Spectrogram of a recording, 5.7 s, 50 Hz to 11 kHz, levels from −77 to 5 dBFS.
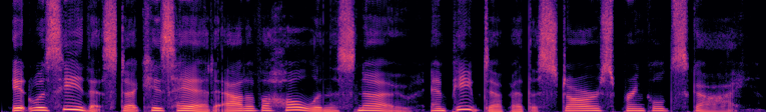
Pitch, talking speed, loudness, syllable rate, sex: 205 Hz, 230 wpm, -18 LUFS, 4.6 syllables/s, female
